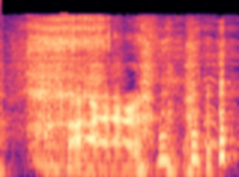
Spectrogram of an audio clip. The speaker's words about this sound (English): You want to get weird of like all these like weird breathing noises I'm doing? Yeah, some of them. I'll do that right now.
